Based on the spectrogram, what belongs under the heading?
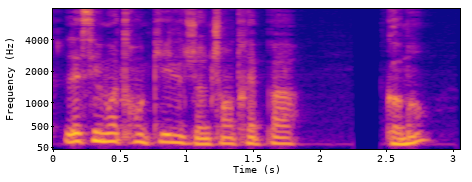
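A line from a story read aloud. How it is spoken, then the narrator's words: Exclaiming. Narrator (French): s'écria celui-ci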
